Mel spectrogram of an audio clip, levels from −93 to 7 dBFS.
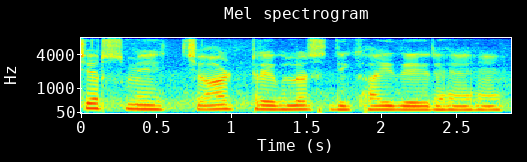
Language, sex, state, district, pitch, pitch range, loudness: Hindi, male, Arunachal Pradesh, Lower Dibang Valley, 155 Hz, 145-165 Hz, -15 LUFS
